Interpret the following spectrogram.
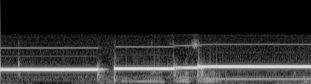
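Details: Vox Super (dual) Continental organ: a held note picks up an unwanted extra pitch partway through, traced to dirty ground bus connections where that footage bleeds in.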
